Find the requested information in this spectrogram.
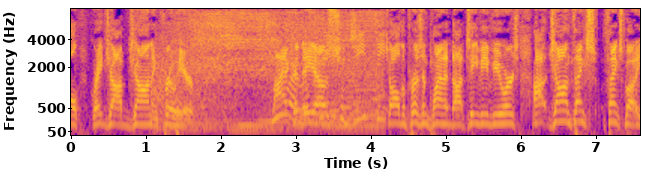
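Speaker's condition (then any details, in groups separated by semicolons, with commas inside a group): No condition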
